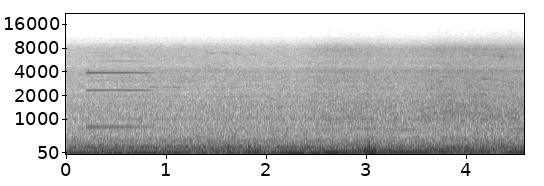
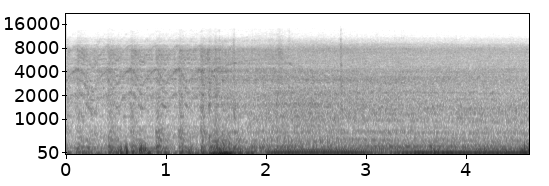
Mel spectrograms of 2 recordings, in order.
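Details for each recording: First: Saab 9-5 petrol after fuel filter replacement, very slow start while fuel pressure built: low steady rumble, slight rev lift, then settles evenly with no stumble or misfire; idling fine. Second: Saab 9-5 petrol, start right after fuel filter replacement: uneven churning for about two seconds before catching into a steady low idle; very slow start while fuel pressure builds, then idles well.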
